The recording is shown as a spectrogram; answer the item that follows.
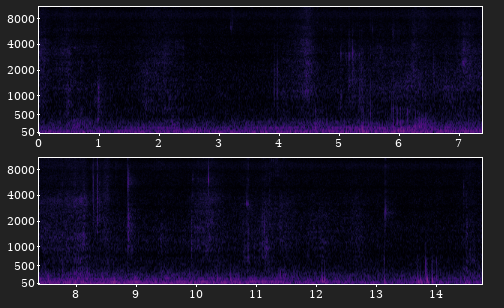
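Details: Loud, contented purring from Kimi, a male British Shorthair cat who loves being brushed and stretches when he sees the brush; a low vibrating drone persists beneath repeated bristly brushing swishes.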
